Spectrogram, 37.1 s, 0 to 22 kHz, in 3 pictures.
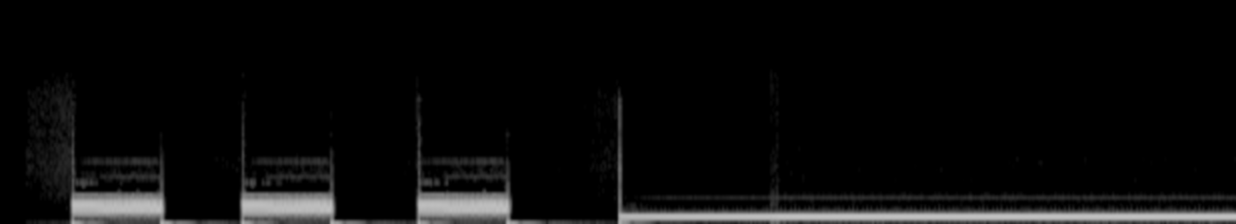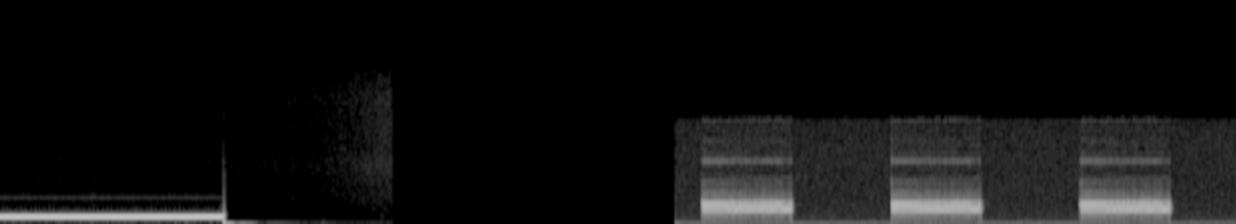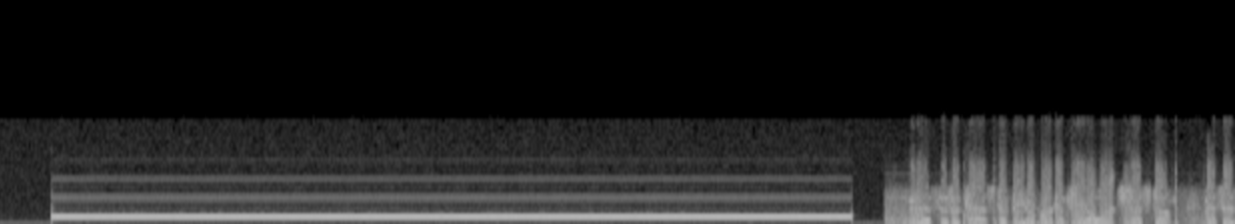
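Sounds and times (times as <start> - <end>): dual-tone alert buzz: 19.4 - 20.3, 21.3 - 22.2, 23.2 - 24.1.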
